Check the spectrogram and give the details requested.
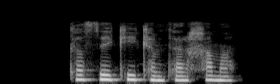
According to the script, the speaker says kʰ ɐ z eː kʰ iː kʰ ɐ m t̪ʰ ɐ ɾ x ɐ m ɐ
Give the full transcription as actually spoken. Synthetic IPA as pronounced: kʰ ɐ s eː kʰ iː kʰ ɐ m t̪ʰ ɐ ɾ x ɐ m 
